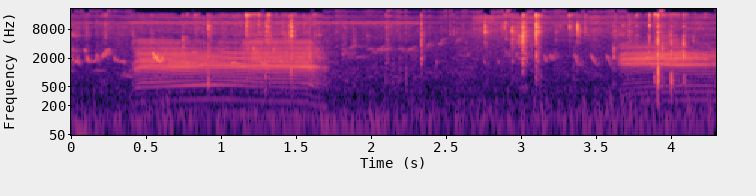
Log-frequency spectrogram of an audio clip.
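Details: Cattle under herding in a rice field: a long, steady harmonic call of over a second, then after a pause a second call starting, with clicking and crackling noise in between.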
